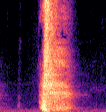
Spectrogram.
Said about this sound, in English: Oh fuck, I'm about to sneeze. Yeah. Oh fuck.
